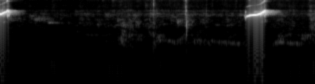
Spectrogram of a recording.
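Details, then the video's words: Brown-throated sunbird, or Kolibri kelapa, uncaged and lively: one high rising squeaky note at the start and another near the end, quiet clicks and light tapping in between. "KORLAP (Kolibri kelapa)Manggar gacor luar sangkar"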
